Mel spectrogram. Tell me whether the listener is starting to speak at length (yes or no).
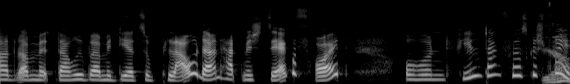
yes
